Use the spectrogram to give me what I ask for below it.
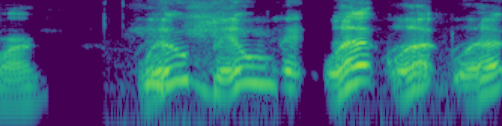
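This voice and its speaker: A man puts on a character voice. It is gruff and high-pitched. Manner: funny, gruff, cartoonish.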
